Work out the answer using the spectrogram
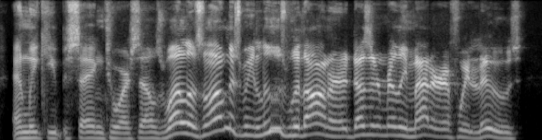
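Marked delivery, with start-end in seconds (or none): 1.6-5.2 put-on, silly, goofy high voice. Quoting what we keep saying to ourselves, in a silly Kermit the Frog-like voice. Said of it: "I sound like Kermit the Frog when I do that. It's supposed to sound like stupid liberal".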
